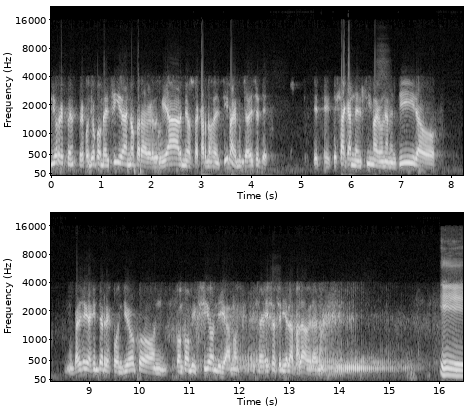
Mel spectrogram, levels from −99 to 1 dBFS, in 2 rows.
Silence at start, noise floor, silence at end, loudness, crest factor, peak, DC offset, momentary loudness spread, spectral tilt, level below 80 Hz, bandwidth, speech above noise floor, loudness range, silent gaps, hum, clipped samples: 0 s; -56 dBFS; 0 s; -16 LUFS; 14 dB; -2 dBFS; under 0.1%; 10 LU; -6 dB/octave; -60 dBFS; 11.5 kHz; 41 dB; 3 LU; none; none; under 0.1%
